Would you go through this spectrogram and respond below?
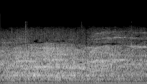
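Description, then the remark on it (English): A large crowd cheers and roars steadily at a boxing match, a dense, loud wash of voices that holds at the same level throughout with no single voice standing out. “Oh, they're with me. The crowd's with me.”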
